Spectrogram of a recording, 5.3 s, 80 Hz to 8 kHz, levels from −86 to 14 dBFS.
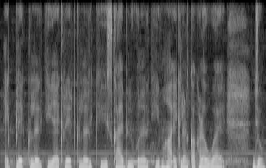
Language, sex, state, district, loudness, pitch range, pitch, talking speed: Hindi, female, Madhya Pradesh, Bhopal, -14 LUFS, 160-175 Hz, 170 Hz, 215 wpm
